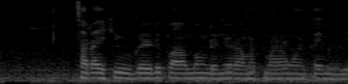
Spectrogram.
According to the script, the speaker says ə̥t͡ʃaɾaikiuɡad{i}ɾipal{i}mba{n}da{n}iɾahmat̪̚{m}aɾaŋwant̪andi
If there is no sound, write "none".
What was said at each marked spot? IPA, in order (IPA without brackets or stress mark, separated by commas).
a, a, ŋ, n, m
